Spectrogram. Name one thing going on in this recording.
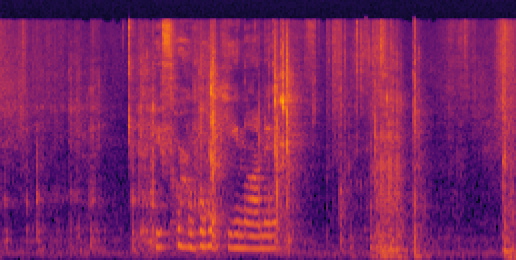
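Hands knock and shift a coffee maker.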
